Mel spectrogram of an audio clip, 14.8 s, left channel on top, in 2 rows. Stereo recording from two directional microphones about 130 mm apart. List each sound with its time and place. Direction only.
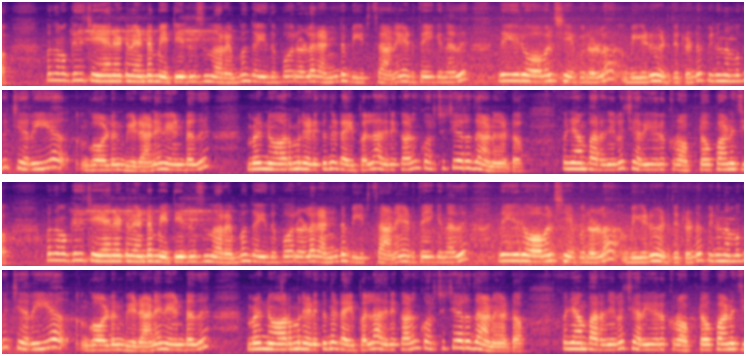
0.4 s a woman's voice: 30° left (ahead or behind)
